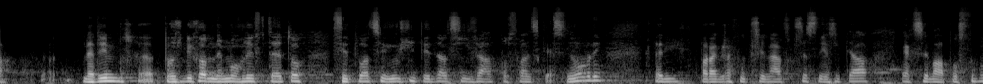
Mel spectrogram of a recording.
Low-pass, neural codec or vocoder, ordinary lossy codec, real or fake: 14.4 kHz; codec, 44.1 kHz, 3.4 kbps, Pupu-Codec; Opus, 16 kbps; fake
